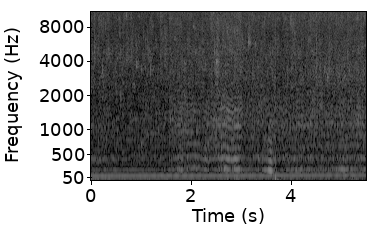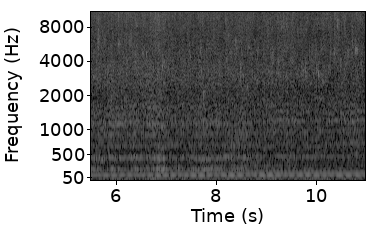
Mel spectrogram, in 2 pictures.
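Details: Outdoor stereo recording of bees from an x/y microphone. A soft, fluctuating buzz swells and fades, with one brief louder pass near the middle, over a steady low drone of distant machinery such as a chainsaw.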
